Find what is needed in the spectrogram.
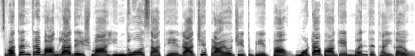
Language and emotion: Gujarati, neutral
